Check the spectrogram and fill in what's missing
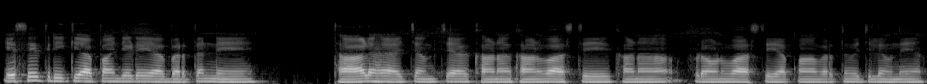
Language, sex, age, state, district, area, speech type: Punjabi, male, 30-45, Punjab, Tarn Taran, rural, spontaneous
